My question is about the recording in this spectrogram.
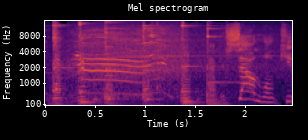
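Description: High, meow-like cartoon creature calls, with one long wavering call in the first half, over background music with a steady beat.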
